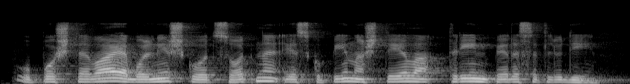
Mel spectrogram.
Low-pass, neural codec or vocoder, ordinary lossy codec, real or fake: 7.2 kHz; none; none; real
